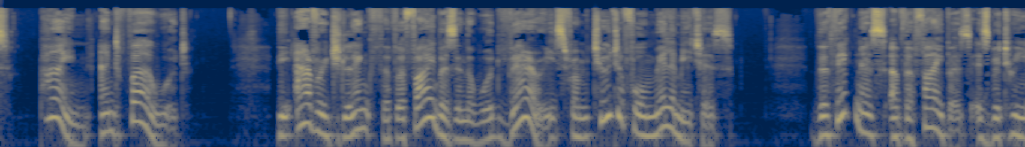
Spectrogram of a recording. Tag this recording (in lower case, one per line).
speech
